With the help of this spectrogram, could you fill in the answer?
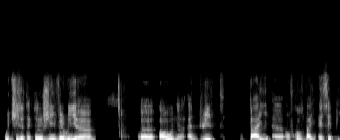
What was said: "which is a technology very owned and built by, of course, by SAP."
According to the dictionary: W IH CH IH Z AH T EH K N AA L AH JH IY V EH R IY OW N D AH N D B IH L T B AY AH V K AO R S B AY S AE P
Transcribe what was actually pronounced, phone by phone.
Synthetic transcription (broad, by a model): W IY CH IH Z AH T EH K N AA L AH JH IY V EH R IY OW N AH N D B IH L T B AY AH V K AO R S B AY S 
